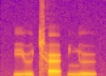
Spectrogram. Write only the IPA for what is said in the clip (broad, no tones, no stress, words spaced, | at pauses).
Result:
jʉcʰæ | ʎʉ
